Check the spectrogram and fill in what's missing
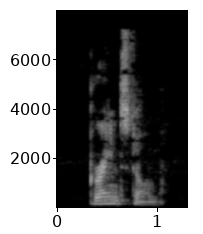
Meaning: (verb) 1. To investigate something, or solve a problem using brainstorming 2. To participate in a brainstorming session 3. To think up (ideas); especially, to do so creatively
- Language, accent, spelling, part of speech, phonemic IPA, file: English, Southern England, brainstorm, verb / noun, /ˈbɹeɪnstɔːm/, LL-Q1860 (eng)-brainstorm.wav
